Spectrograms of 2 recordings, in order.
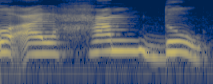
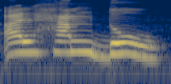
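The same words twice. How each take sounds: First: अलहम्दु ending in a rounded "du"; correct reading. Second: अलहम्दु ending in a short "do"; wrong reading. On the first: Teacher showing the right ending. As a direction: end अलहम्दु on "du". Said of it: "इसको दू पढ़ना है". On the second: Teacher imitating the common wrong ending. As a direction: end अलहम्दु on "do". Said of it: "ये भी गलती करती हैं". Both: Shown as a demonstration.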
